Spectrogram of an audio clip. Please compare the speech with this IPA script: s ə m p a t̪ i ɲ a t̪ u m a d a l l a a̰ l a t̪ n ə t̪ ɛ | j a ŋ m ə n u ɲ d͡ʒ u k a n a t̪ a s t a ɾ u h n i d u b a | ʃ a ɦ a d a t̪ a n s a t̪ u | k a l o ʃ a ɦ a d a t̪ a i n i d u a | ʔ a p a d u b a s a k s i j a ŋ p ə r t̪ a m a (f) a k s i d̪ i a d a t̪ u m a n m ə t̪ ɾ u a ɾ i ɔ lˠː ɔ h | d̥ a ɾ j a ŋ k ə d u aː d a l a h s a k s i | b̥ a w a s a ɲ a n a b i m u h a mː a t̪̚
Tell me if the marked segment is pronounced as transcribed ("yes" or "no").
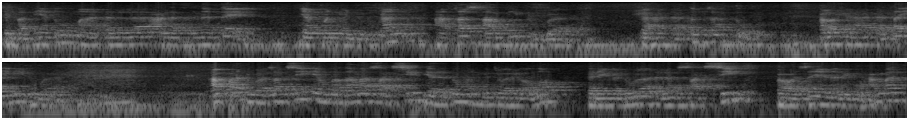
no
